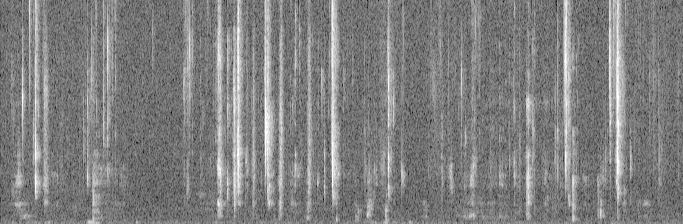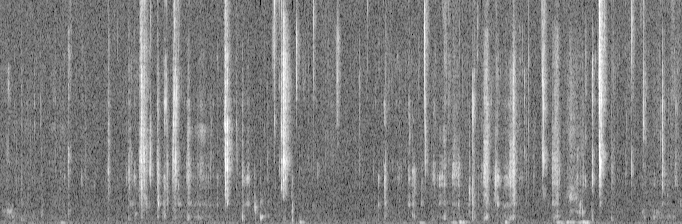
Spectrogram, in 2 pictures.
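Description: A man chews food with wet, crunchy sounds close to a microphone.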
